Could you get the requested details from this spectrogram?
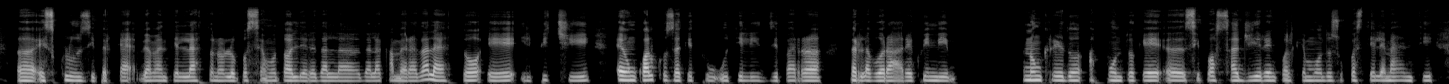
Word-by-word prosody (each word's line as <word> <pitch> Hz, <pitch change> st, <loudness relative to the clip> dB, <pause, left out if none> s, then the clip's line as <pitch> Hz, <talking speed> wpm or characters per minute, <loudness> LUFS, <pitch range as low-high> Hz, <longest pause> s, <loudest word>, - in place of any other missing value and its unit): ehm, 175 Hz, -1 st, +4 dB
esclusi 180 Hz, -2 st, +1 dB
perché, 175 Hz, -1 st, -4 dB
ovviamente, 180 Hz, 0 st, -2 dB
il 175 Hz, -, 0 dB
letto 175 Hz, +1 st, 0 dB
non 175 Hz, 0 st, -1 dB
lo 175 Hz, 0 st, +3 dB
possiamo 180 Hz, 0 st, -2 dB
togliere 175 Hz, -1 st, +1 dB
dal 170 Hz, -1 st, -2 dB
dalla 175 Hz, 0 st, -3 dB
camera 170 Hz, 0 st, -2 dB
da 210 Hz, +5 st, +2 dB
letto 185 Hz, -1 st, +3 dB
e 175 Hz, +1 st, +1 dB
il 170 Hz, -, -12 dB
PC 185 Hz, -2 st, -4 dB, 0.3 s
è 205 Hz, -, +7 dB
un 195 Hz, -1 st, +7 dB
qualcosa 195 Hz, -2 st, +3 dB
che 185 Hz, +1 st, -8 dB
tu 175 Hz, -, -9 dB
utilizzi 175 Hz, -2 st, -5 dB
per 175 Hz, -1 st, +1 dB, 0.3 s
per 195 Hz, -, +3 dB
lavorare, 175 Hz, 0 st, +2 dB
quindi 180 Hz, -1 st, -1 dB, 0.7 s
non 200 Hz, 0 st, +6 dB
credo, 185 Hz, -1 st, +1 dB
appunto, 185 Hz, -1 st, -2 dB
che, 180 Hz, 0 st, +2 dB
uhm, 185 Hz, -1 st, +4 dB
si 180 Hz, -, 0 dB
possa 185 Hz, -1 st, -1 dB
agire, 185 Hz, +1 st, +2 dB
in 180 Hz, -, -2 dB
qualche 175 Hz, -, -6 dB
modo, 180 Hz, 0 st, -1 dB
su 180 Hz, +1 st, -7 dB
questi 190 Hz, +1 st, -5 dB
elementi. 185 Hz, 0 st, -2 dB
180 Hz, 175 wpm, -23 LUFS, 175-185 Hz, 0.7 s, è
